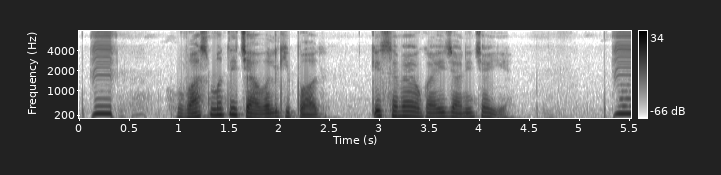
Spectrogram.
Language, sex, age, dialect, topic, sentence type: Hindi, male, 25-30, Garhwali, agriculture, question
